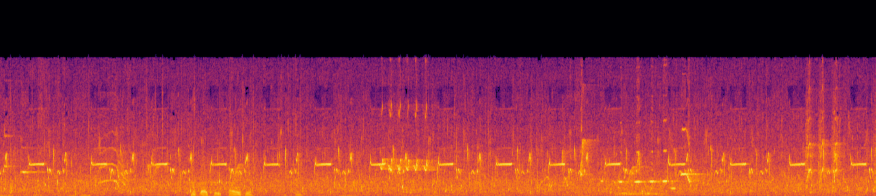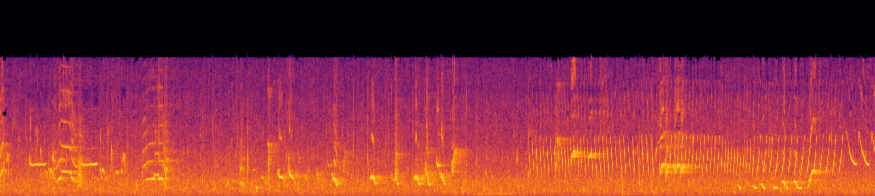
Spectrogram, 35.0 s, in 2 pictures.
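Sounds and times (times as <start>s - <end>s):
songbirds whistling and chirping: 0.0s - 21.1s, 28.1s - 35.0s
running water hiss: 0.0s - 21.5s.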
